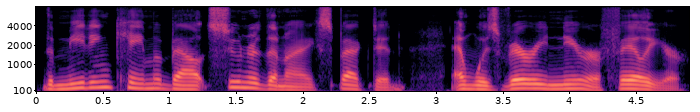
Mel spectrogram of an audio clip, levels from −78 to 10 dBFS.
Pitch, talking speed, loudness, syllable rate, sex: 140 Hz, 170 wpm, -17 LUFS, 5.0 syllables/s, male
